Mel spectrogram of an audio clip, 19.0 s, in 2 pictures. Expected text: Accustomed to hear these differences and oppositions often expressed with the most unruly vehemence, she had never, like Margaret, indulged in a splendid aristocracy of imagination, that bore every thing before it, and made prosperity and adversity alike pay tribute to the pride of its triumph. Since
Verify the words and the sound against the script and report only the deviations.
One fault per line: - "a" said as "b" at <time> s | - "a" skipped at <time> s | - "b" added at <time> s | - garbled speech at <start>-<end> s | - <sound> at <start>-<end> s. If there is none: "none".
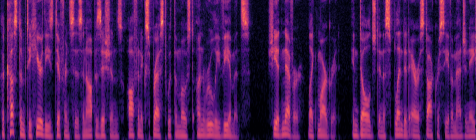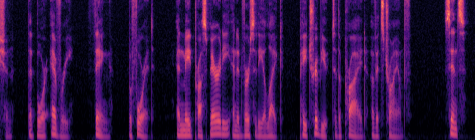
none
